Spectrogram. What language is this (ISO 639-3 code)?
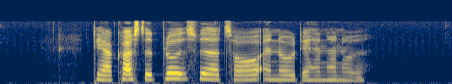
dan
